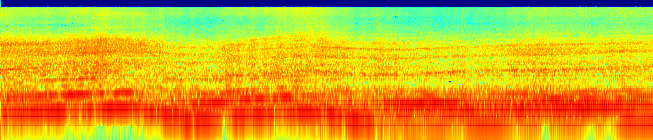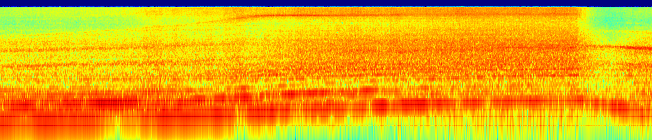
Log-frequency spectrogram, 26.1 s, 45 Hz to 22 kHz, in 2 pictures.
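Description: Stock-block Mitsubishi 4G63 four-cylinder running on E85, revved up and down twice, then pulled in one long, steady climb through the revs on a chassis dyno, with a high whine rising alongside. The revs drop off near the end.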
